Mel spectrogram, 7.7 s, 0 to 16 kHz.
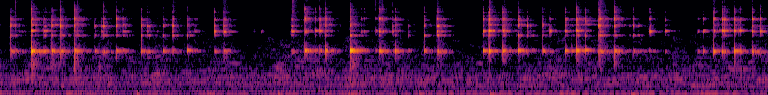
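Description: An old glass bottle with a faded sticker, holding either vodka or rubbing alcohol, is tapped and clinked repeatedly. The bright, short clinks ring with a clear tone around 2.1 kHz and come in quick, uneven bursts separated by brief pauses.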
